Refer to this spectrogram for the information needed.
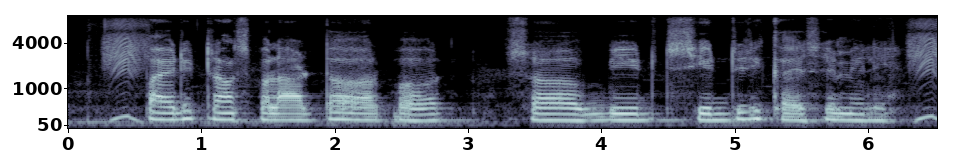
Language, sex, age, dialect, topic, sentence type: Bhojpuri, male, 18-24, Northern, agriculture, question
